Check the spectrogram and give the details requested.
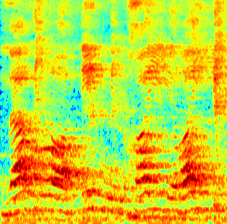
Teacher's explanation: Zarnya ditekan, tinnya pendek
